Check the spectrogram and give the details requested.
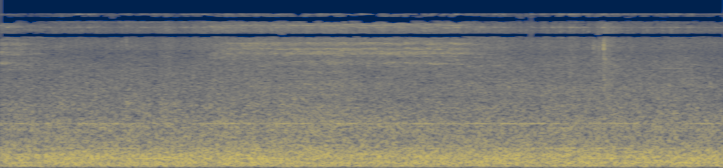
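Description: Steady low rumbling hum of Shinkansen trains standing at a station platform, with a faint steady tone above it.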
